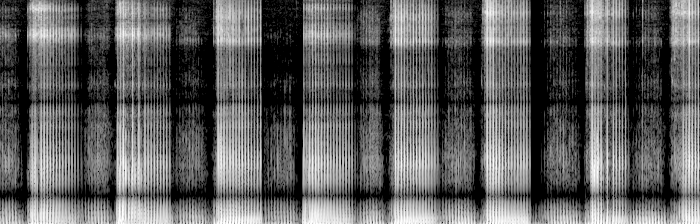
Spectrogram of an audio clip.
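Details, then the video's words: Close, noisy purring of a pet cat: deep rumbling bursts alternating with short breaks roughly every one to one and a half seconds, the rhythm following in and out breaths, steady and unbroken by other noises. "Cat's Purr"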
